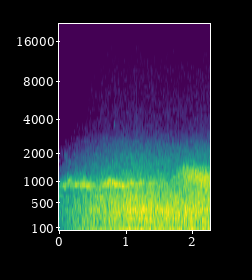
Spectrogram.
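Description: Trailer-style sound effect: a deep rumble under a rushing hiss that swells up over about a second and then holds loud.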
